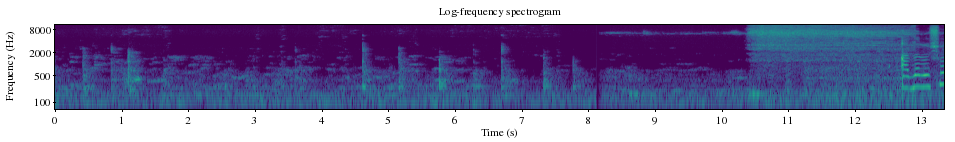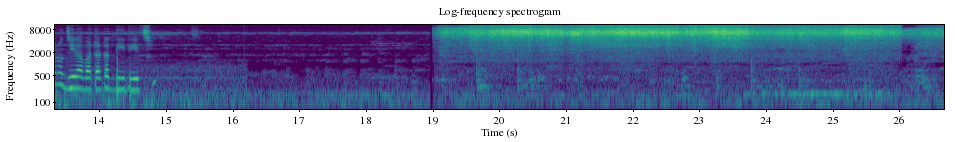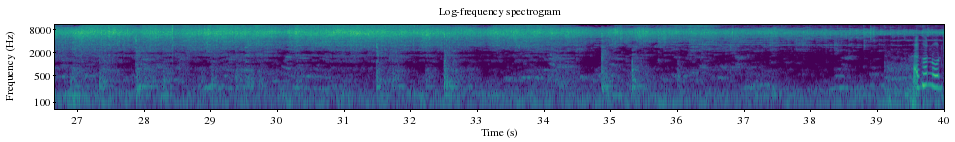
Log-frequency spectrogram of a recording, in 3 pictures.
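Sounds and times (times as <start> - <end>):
onions sizzling in hot oil: 10.4 - 14.8, 18.5 - 40.0.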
